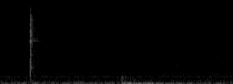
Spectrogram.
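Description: A single sharp click about a third of a second in, then a faint low knock, over quiet room tone with a low hum.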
